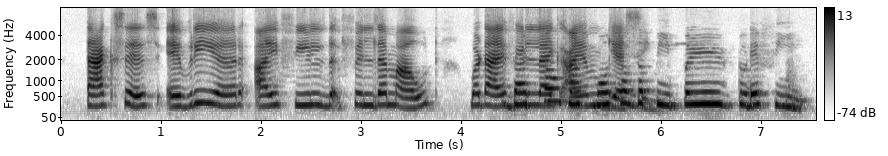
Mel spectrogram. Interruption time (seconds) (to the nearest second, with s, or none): 4 s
